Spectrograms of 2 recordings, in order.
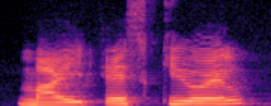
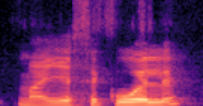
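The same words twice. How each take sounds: First: The name is said the standard way. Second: The name is said the Latino-style way.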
